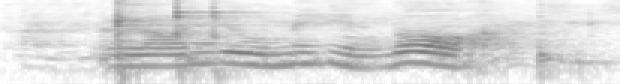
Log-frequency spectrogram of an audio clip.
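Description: A metal fork and spoon clink against a glass bowl of noodles, with a sharp clink about a third of a second in and a few lighter ones after. A woman's voice sounds over the clinks and is the loudest thing heard.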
